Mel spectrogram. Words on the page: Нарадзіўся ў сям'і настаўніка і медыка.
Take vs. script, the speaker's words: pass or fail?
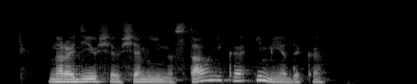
pass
